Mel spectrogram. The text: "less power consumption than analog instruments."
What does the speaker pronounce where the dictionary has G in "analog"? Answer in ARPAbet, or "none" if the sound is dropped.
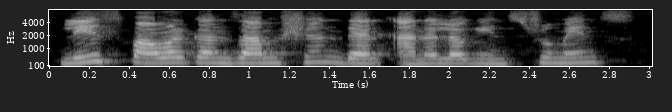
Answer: G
